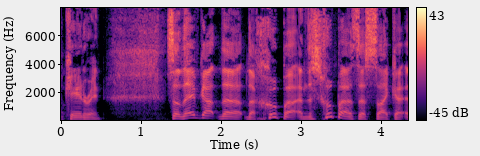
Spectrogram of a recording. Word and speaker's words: chuppah: Now that's spelled Chuppah. Chuppah, the chuppah. A lot of people look at it and say the chalupa. No, that's from Taco Bell. This is the chuppah.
